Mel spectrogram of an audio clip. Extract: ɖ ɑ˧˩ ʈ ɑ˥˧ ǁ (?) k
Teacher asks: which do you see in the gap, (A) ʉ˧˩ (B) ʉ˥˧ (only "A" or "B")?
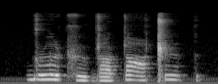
B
